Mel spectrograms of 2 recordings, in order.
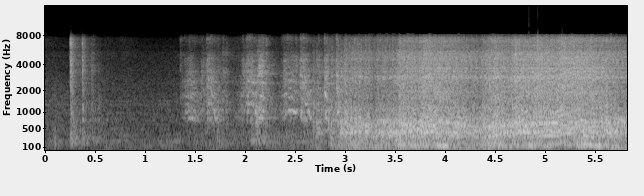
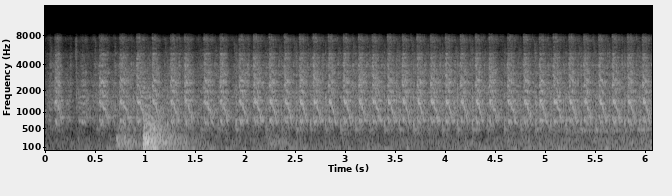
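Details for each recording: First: Kawasaki ZL600 started cold after months sitting, with new coils, tuned carbs and valves done; catches after a few tries, then settles to a steady, even run and revs cleanly with no knocks or misfires. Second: Kawasaki ZL600 with new coils, tuned carbs and valves done, with its exhaust pipes not yet connected and smoking: it cranks and catches, then pulses lumpily at about three beats a second with uneven firing. It runs rough; a firing-order issue was noted.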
